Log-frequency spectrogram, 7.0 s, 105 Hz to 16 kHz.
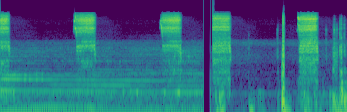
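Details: Barn owls with chicks being fed rodents, 7 February 2024: six harsh hissing screeches, the later ones faster and mixed with knocks and clicks from the nest, over a low background hum.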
